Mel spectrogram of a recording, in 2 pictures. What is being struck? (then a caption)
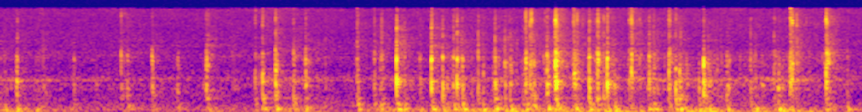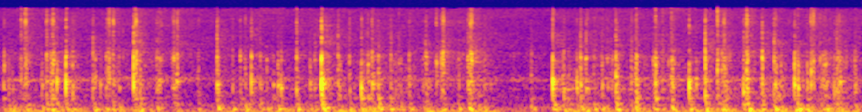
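Aluminum keyboard with silicone key cover. Fast fingertip typing, with red-painted nails, on a slim backlit aluminum keyboard whose keys are covered by a red silicone skin. The result is a dense, steady stream of soft, muted key taps with short clicky transients and no lingering ring. Occasional slightly louder strokes stand out.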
